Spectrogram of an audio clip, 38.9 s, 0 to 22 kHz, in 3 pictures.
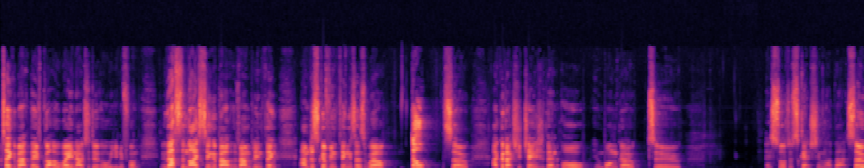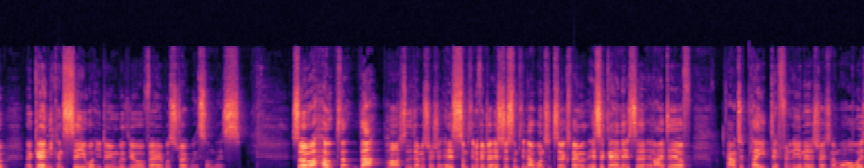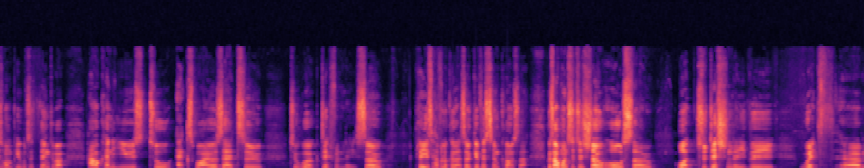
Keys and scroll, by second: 5.3 super+-.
